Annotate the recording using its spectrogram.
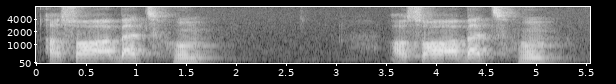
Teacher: sa is very thick and high.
